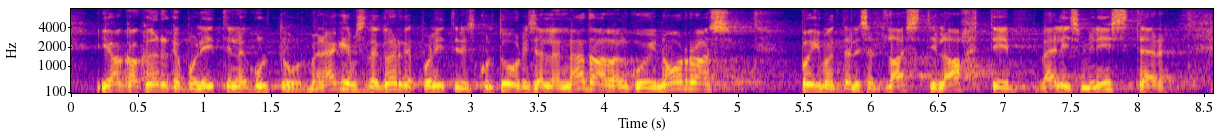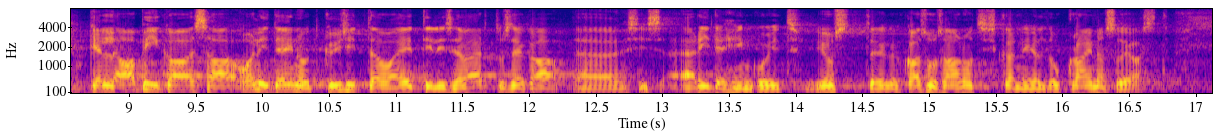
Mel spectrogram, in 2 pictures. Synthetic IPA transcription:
jɑkɑkɤrɡ̥e̞po̞liːt̪ːˑilinekult̪ːˑuːrme̞næɡimese̞d̪ɑkɤrɡ̥e̞t̪̚po̞lʲiːt̪ːˑilist̪kult̪uːɾise̞lːe̞lnæd̪̥ɑlɑlkujno̞rːɑs | pɤhimɤt̪ˑːe̞lise̞lt̪ˑlɑst̪ilɑht̪i | vælʲisminist̪e̞ɾ | ke̞lːe̞ɑb̥ikɑːsɑʔo̞̰lʲit̪e̞jnud̪̥kys̬ʲit̪ːˑɑvɑe̞ːt̪ːilise̞væːrt̪ˑːuse̞ɡ̥ɑsḭsæɾit̪e̞ɦiŋɡ̥ujd̪̥just̪kɑsusɑːnud̪̥si̥skɑniːøld̪ɑukrɑjnɑsɤjɑ̰st̪

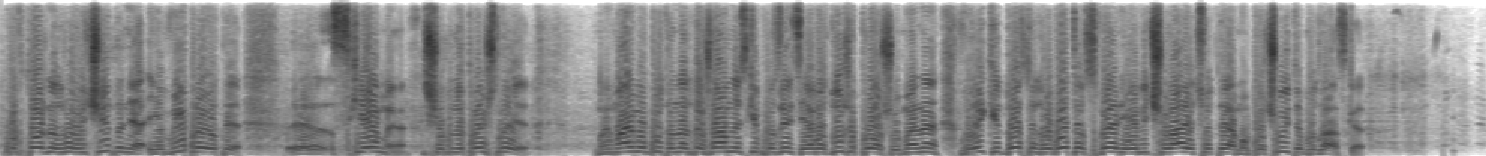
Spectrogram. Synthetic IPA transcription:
pɔft̪ɔrnɛd̪ɾuɦɛt͡ʃɪt̪ɐnʲːɐʔiʋɪpɾɐʋɪt̪ɪ | sxɛmɪ̰ʃt͡ʃɔbʋɔnɪpɾɔjʃlˠɪ | mɪmɑjemɔbut̪ɪnɐd̪rʒɑwnɪsʲkʲijpɔzɪt͡sʲijːjaʋasd̪uʒɛpɾɔʃʊwmɛnɛʋelˠɪkɪjd̪ɔsʲʋʲid̪rɔbɔt̪ɪwsfɛɾʲijaʋʲid̚t͡ʃʊʋɑjʊt͡sʲsʲut̪ɛmʊpɔt͡ʃujt̪ɛbʊd̪lˠɑskɐ̰

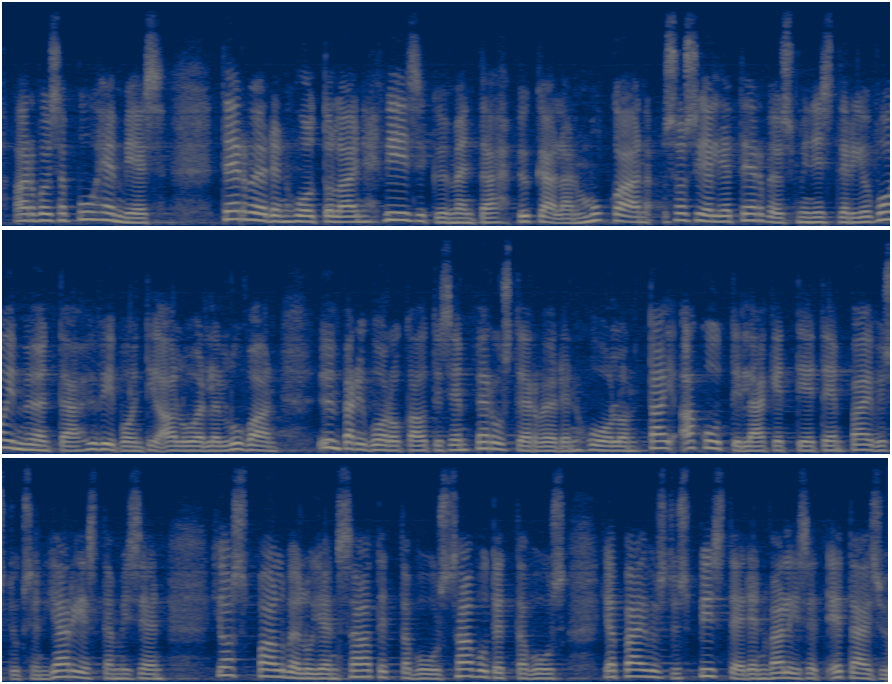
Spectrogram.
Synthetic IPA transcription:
ʔɑrʋo̞jsɑpuhemːiest̪e̞rʋeydenɦuo̞lt̪olɑinʋiːsikymːe̞nt̪æpykælænmukɑːnso̞siɑlijɑt̪e̞rʋe̞ysminist̪e̞rioʋo̞imyønt̪æːhyʋiʋo̞int̪iɑlueːlːelluʋɑnympæɾiʋuo̞ɾokɑut̪ːisempe̞rust̪e̞rʋeyde̞nhuolont̪ɑiʔɑkuːt̪ːilæːket̪ːiet̪eːmpæijʋyst̪yksenjærjest̪æmiseːnjospɑlʋe̞lujensɑːt̪et̪ːɑʋuːsːɑːʋut̪e̞t̪ːɑʋuːsjɑpæjʋyst̪yspist̪e̞idenʋælise̞t̪e̞t̪æisy

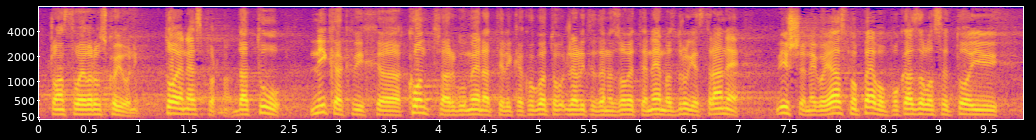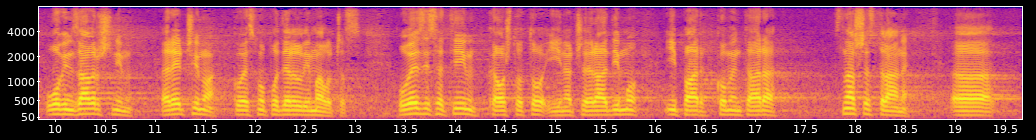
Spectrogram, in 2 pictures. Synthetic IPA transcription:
t͡ʃlanst̪ʋoue̞vɾopsko̞juːnḭit̪o̞ːje̞ne̞spo̞ɾno̰d̪at̪uː | nikakʋixko̞nt̪ɾaːɾɡumenat̪ailikakoɡo̞d̪ʒelit̪ed̪anazo̞ʋet̪e̞ne̞ːmazd̪ɾuɡest̪ɾaːne̞ | ʋiʃene̞ɡo̞jasnopaeʋopo̞kaːzalo̞se̞t̪o̞ːi | uoʋimzaːʋr̩ʂnim | ɾe̞ːt͡ʂimako̞je̞smo̞po̞d̪elilimalˠot͡ʃas | uʋe̞zisat̪iːmkao̞ʃt̪ot̪o̞ːʔinat͡ʃeɾaːd̪imo̞ipaːɾko̞me̞nt̪aːɾa | snaʃe̞st̪ɾaːne

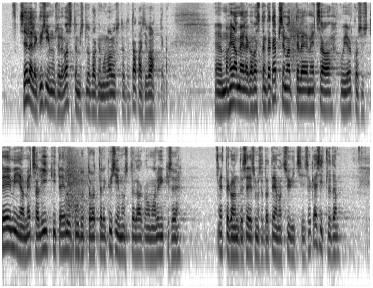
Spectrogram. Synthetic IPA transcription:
se̞lːe̞le̞kys̬ʲimuse̞le̞vɑst̪ɑmist̪lub̥ɑɡ̥emulːɑlust̪ɑd̪̥ɑt̪ɑɡ̥ɑsivɑːt̪ːˑe̞ɡ̥ɑ̰ | mɑɦe̞ɑme̞ːle̞ɡ̥ɑvɑst̪ɑnkɑt̪æpse̞mɑt̪ːˑe̞le̞me̞t̪sɑkujø̞kːˑo̞syst̪e̞ːmijɑme̞t̪sɑliːkːˑid̪̥e̞e̞lupuːd̪̥ut̪ːˑɑvɑt̪ːˑe̞le̞kysʲimust̪e̞le̞ɑɡ̥ɑo̞mɑlyhikːˑe̞se̞ | e̞t̪ːe̞kɑnd̪ese̞ːsmɑse̞d̪ɑt̪e̞ːmɑt̪syvit̪siːsɑkæsʲit̪ˑle̞d̪̥ɑ

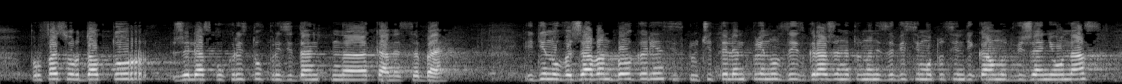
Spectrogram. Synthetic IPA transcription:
pɾofɛsoɾd̪ɔkt̪oɾʒɛlʲaskoxɾist̪ofpɾɛzid̪ɛnt̪nɐkanɛsɛbɛ | ɛd̪inʊvɐʒavɐnbɤlˠɡəɾinsisklʲut͡ʃit̪ɛlɛnpɾinoszɐizɡɾaʒd̪ɐnɛt̪onɐnɛzɐvisimot̪osind̪ikalˠnod̪viʒɛniɛonas

